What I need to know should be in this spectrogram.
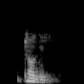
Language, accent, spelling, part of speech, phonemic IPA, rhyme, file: English, Southern England, doggy, noun / adjective / adverb, /ˈdɒ.ɡi/, -ɒɡi, LL-Q1860 (eng)-doggy.wav
- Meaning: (noun) 1. A dog, especially a small one 2. A junior temporarily assigned to do minor duties for a senior; a gofer 3. Synonym of corporal 4. Ellipsis of doggy style; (adjective) Doggy style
